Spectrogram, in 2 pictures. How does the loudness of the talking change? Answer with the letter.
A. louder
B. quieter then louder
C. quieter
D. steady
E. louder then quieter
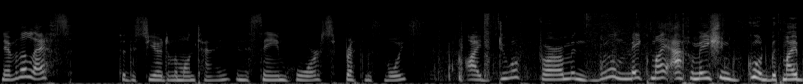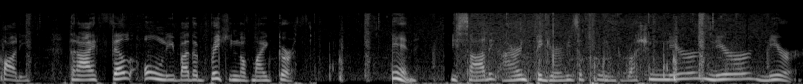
A.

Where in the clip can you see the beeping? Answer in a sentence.
The beeping can't be heard in this clip.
